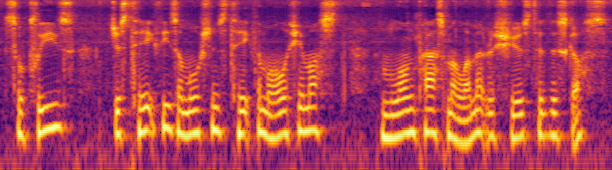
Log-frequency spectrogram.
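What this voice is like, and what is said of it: Scottish accent. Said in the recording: “Love the accent ... That's the first Scottish poet we've had on the show”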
